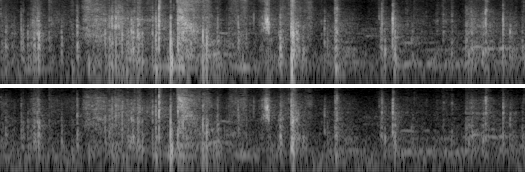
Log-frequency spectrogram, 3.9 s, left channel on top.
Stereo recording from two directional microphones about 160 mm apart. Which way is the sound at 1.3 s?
35° right (ahead or behind).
